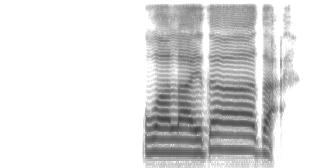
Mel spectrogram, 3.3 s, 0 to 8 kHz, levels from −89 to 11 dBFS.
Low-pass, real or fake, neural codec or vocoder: 7.2 kHz; fake; codec, 16 kHz, 6 kbps, DAC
